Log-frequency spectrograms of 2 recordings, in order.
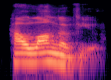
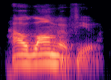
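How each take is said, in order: First: The h is dropped, sounding like 'of'. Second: The h is dropped, sounding like 'of'.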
